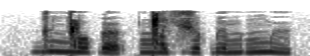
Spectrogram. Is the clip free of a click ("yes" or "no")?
no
